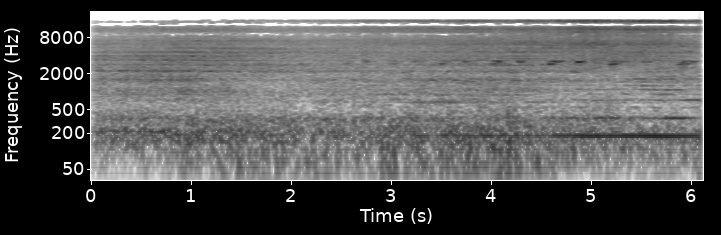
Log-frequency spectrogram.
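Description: Belgian electric multiple-unit passenger train close by: a rumble with a steady electrical hum that grows louder toward the end.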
